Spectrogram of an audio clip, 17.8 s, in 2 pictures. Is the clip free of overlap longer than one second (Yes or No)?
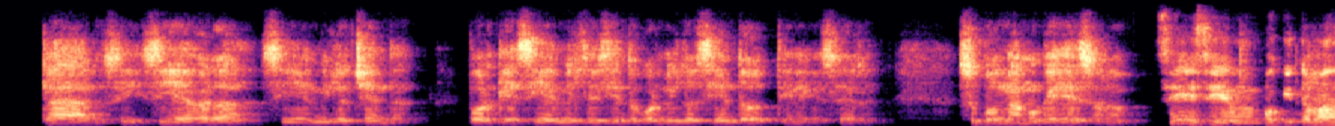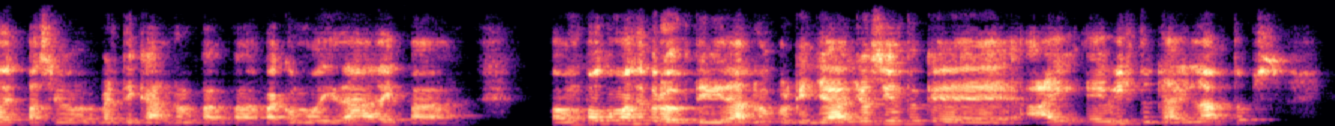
Yes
